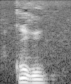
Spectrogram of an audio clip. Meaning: ire, wrath
- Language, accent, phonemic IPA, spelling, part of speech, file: French, France, /ku.ʁu/, courroux, noun, LL-Q150 (fra)-courroux.wav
